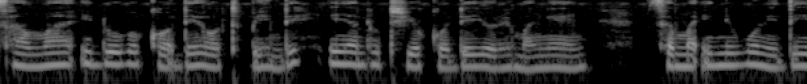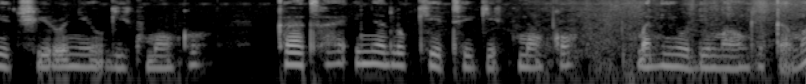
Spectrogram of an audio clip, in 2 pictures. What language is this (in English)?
Luo (Kenya and Tanzania)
